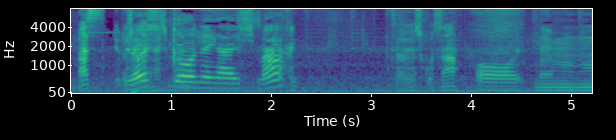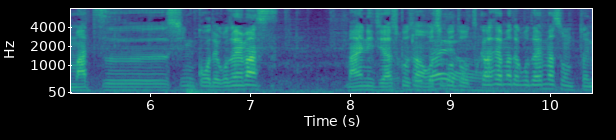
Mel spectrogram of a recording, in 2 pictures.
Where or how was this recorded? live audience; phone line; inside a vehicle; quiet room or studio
inside a vehicle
